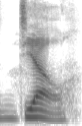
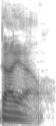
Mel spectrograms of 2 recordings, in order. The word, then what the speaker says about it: Diel: named Diel I was I thought it was Dell no brand it Brandon pronounced it Diel and so okay I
